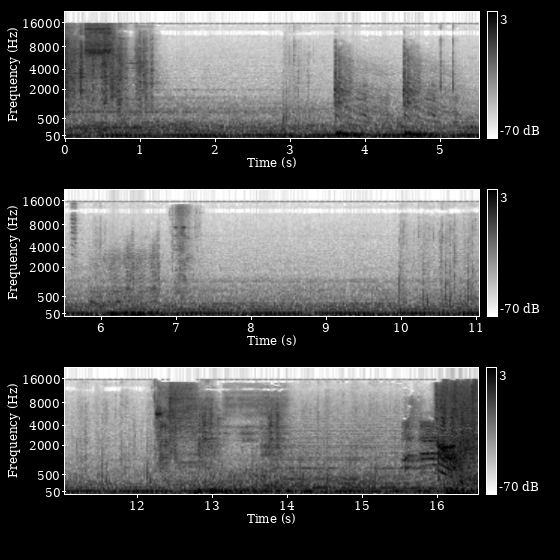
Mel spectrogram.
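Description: Heavy armored footsteps thud on a metal floor.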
